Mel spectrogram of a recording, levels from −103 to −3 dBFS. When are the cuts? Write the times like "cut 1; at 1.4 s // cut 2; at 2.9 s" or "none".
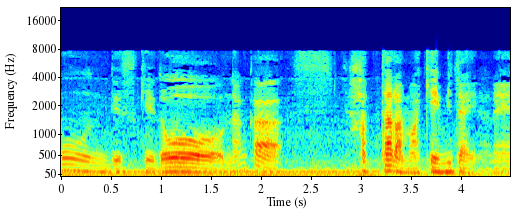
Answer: none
